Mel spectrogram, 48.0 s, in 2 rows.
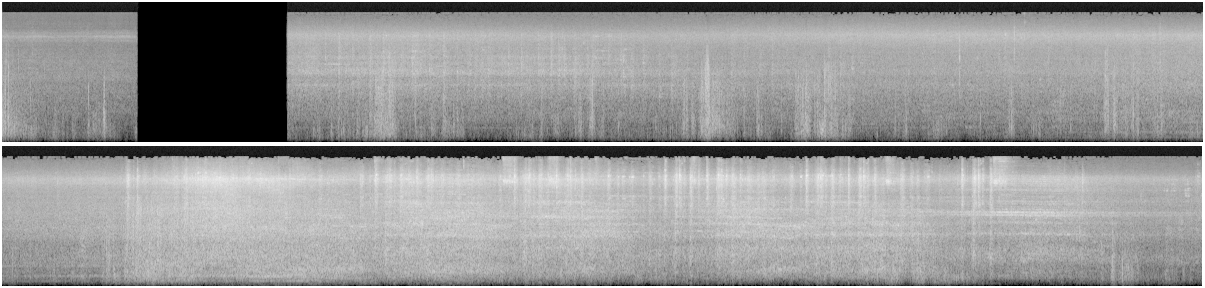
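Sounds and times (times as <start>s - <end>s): train rumbling past: 5.8s - 48.0s
wheels clicking over rail joints: 25.0s - 44.2s
high wheel squeal: 42.6s - 47.4s.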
